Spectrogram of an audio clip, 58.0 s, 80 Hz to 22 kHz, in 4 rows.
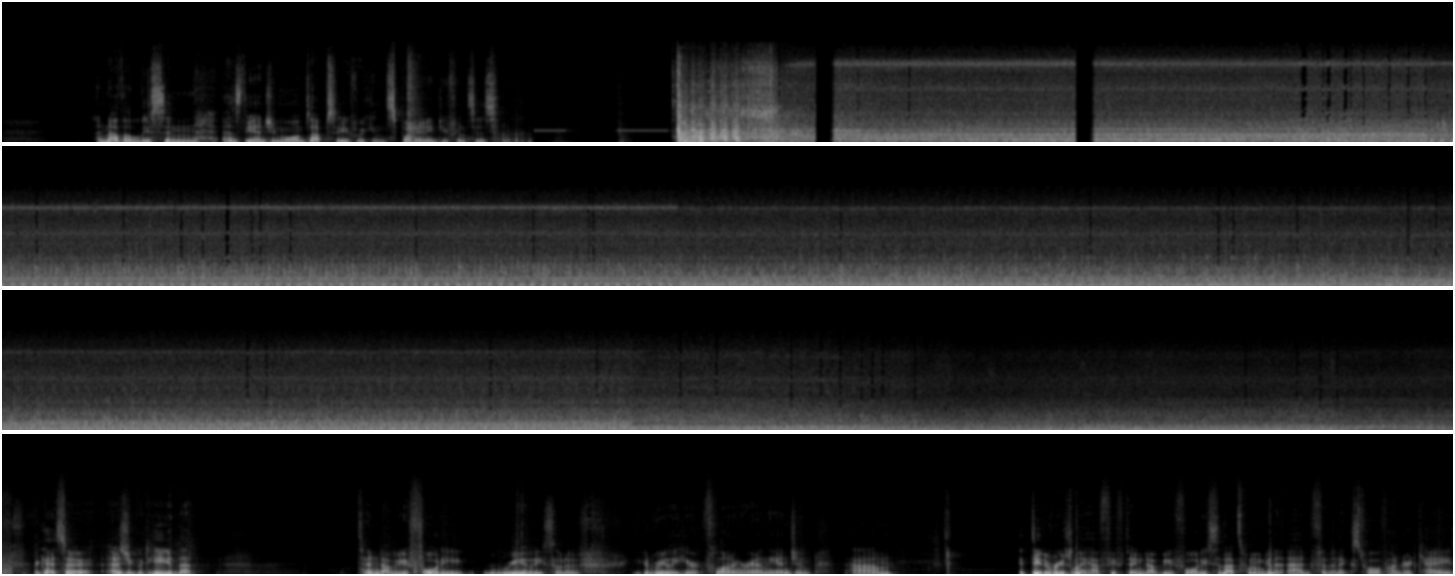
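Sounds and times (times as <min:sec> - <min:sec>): car engine idling: 0:09.0 - 0:43.7
oil moving around engine: 0:12.7 - 0:43.6.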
